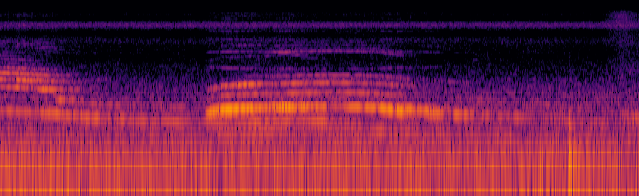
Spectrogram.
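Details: A cat gives long drawn-out meows, one fading at the start, then a clear harmonic cry of about a second and a half that slowly falls, over steady background hum and a faint high tone.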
